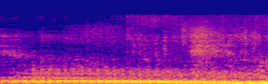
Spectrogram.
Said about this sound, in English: Well, what are you doing now? Stopping the car.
